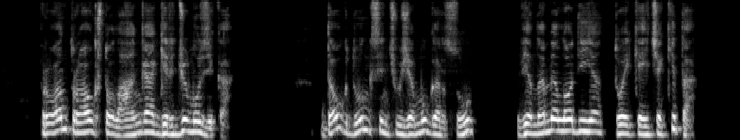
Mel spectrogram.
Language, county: Lithuanian, Marijampolė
